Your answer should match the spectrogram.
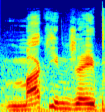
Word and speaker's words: Mockingjay: So this week we saw Hunger Games Mockingjay Part 1.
